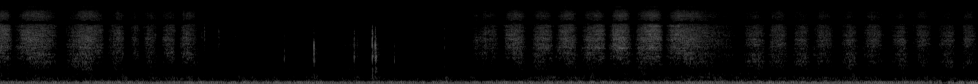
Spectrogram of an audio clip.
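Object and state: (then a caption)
Oak floorboards, brushed in the plank gap. A blue-handled crevice brush is dragged back and forth in the gap between solid oak floor planks, brushing out dirt and dust. It makes a rapid, bright, scratching rub in repeated strokes over a steady low hum.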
